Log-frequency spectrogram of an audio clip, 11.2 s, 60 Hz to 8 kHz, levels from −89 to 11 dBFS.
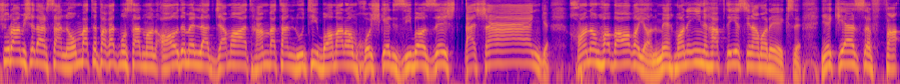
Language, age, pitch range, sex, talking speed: Persian, 40-59, 130-185 Hz, male, 160 wpm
